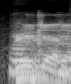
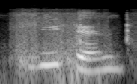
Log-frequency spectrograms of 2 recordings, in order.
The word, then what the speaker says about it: written: রিটেন। Anita বলেন তো? Written. হ্যাঁ, রিটেন, রাইটেন না, রিটেন হবে।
